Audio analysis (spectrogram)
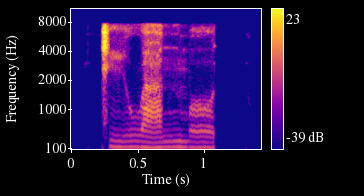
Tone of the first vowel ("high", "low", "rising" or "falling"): low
